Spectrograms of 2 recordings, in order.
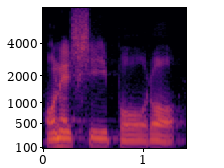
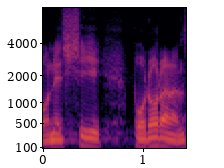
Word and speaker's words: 오네시보로: 발음이 우리말은 조금 그렇긴 합니다. 하기가 어려운데 헬라식으로 그냥 발음은 오네시포로스라고 하는 이 발음입니다.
